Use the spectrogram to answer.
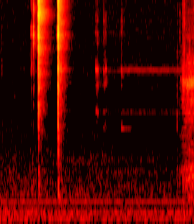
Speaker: very nice preheat action and also you can hear the ballast just humming away not sure if you can hear that i sure can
